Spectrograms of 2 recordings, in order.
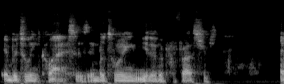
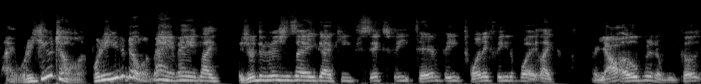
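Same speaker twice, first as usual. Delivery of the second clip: excited principal; 6 semitones higher than usual. Retold or imitated. Frantic principals comparing notes.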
